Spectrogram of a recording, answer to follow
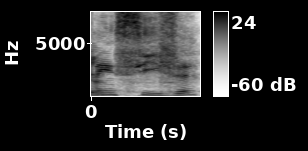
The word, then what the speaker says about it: Valensise: Je suis heureux d'accueillir aujourd'hui Madame Marina Valancise, c'est bien cela, ainsi que l'on prononce, c'est de l'italien. Oui, Valancise.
